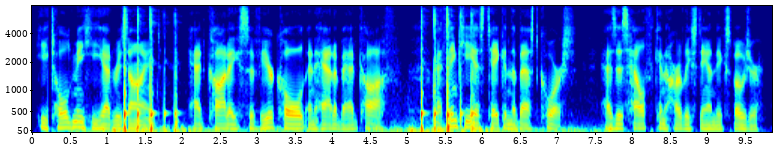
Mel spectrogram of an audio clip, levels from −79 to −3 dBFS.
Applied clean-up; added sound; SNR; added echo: none; Tap; -2 dB; none.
